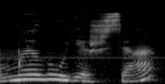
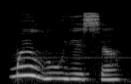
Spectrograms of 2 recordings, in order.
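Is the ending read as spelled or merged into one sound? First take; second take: as spelled; merged. First: The ending is read letter by letter as -шся. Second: The ending merges into a long s sound. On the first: This is how the word is written. "Пишемо" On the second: This is how the word is spoken. "а вимовляємо"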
